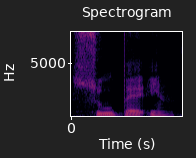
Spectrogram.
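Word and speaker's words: スペイン: And in my code, I associated this sound su with the country Spain, because in Japanese, you pronounce it su-pe-in.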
